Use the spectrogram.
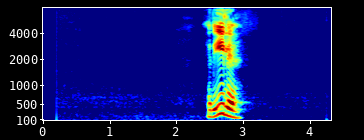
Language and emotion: Russian, neutral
